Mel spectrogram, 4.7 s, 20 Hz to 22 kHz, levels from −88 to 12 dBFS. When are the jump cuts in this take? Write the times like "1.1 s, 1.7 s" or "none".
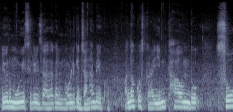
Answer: none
